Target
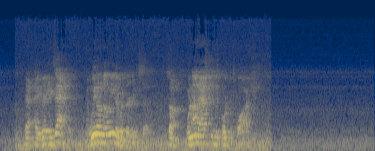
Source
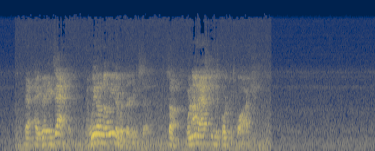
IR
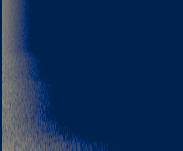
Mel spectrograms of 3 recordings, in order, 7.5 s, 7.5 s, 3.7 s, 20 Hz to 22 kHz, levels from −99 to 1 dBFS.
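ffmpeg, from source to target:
-af "firequalizer=gain_entry='entry(230,0);entry(550,-9);entry(1100,-8);entry(2400,-13)':delay=0.05:min_phase=1,volume=2.5dB"

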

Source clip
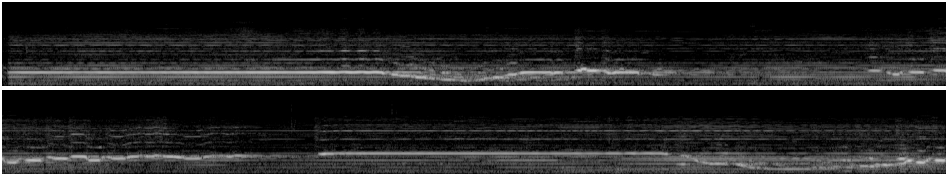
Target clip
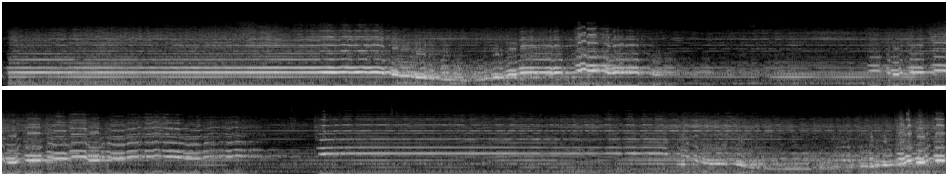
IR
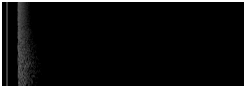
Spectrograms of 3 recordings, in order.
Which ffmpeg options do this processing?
-filter_complex "[0:a]aeval=exprs='0.237*(cos(1*acos(clip(val(0)/0.237,-1,1)))-cos(1*PI/2))+0.00335*(cos(5*acos(clip(val(0)/0.237,-1,1)))-cos(5*PI/2))+0.0335*(cos(6*acos(clip(val(0)/0.237,-1,1)))-cos(6*PI/2))+0.0473*(cos(8*acos(clip(val(0)/0.237,-1,1)))-cos(8*PI/2))':channel_layout=same,equalizer=frequency=125:width_type=o:width=1:gain=11,equalizer=frequency=500:width_type=o:width=1:gain=9,equalizer=frequency=2000:width_type=o:width=1:gain=5,equalizer=frequency=4000:width_type=o:width=1:gain=10,asplit=2[link_01][link_02];[link_02]asetrate=58866,aresample=44100,atempo=0.749154,volume=-8dB[link_03];[link_01][link_03]amix=inputs=2:normalize=0,asplit=2[link_04][link_05];[1:a]atrim=start_sample=2205[link_06];[link_05][link_06]afir=irnorm=-1:irlink=0,volume=-14dB[link_07];[link_04][link_07]amix=inputs=2:normalize=0,volume=-3.5dB"

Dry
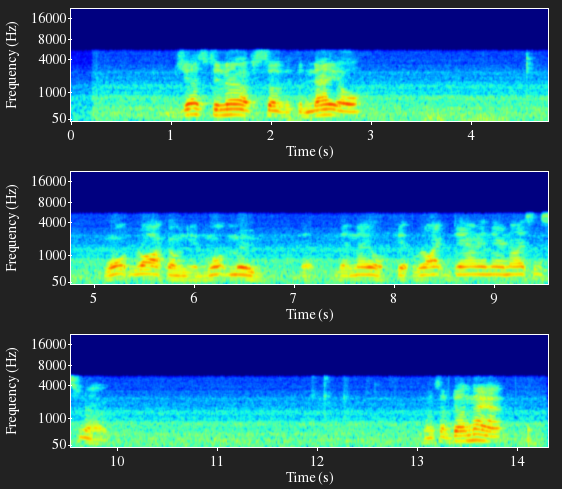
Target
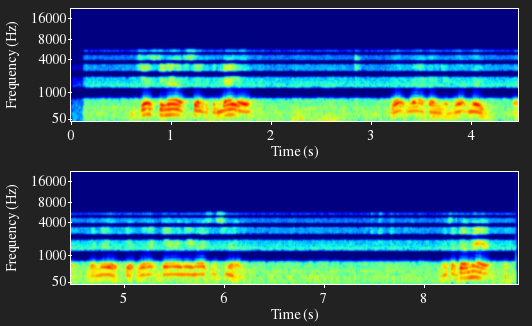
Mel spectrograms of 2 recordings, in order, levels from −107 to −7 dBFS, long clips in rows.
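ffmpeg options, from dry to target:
ffmpeg -i in.wav -af "agate=range=-33dB:threshold=-48dB:ratio=3:detection=peak,atempo=1.6,afftfilt=real='re*eq(mod(floor(b*sr/1024/670),2),0)':imag='im*eq(mod(floor(b*sr/1024/670),2),0)':win_size=1024:overlap=0.75,volume=7.5dB" out.wav

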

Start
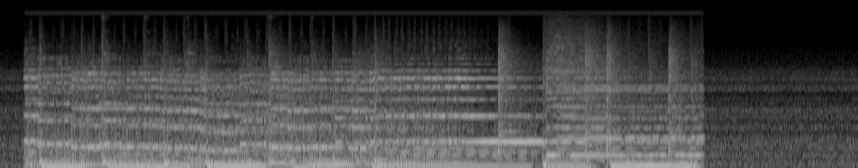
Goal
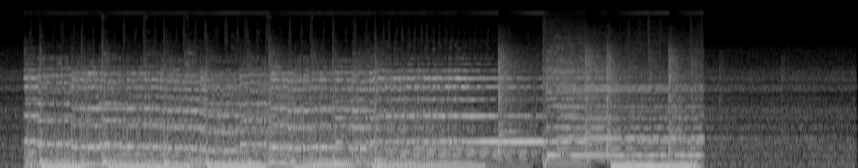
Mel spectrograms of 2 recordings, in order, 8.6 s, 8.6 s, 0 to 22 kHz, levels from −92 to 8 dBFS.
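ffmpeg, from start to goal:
ffmpeg -i in.wav -filter_complex "[0:a]asettb=1/sr,asplit=3[link_01][link_02][link_03];[link_01]atrim=end=4.854[link_04];[link_02]atrim=start=4.85:end=6.11,asetpts=PTS-STARTPTS,afade=type=in:duration=0.004:curve=qsin,afade=type=out:start_time=1.256:duration=0.004:curve=qsin,highpass=180[link_05];[link_03]atrim=start=6.106[link_06];[link_04][link_05]acrossfade=duration=0.004:curve1=hsin:curve2=qsin[link_07];[link_07][link_06]acrossfade=duration=0.004:curve1=qsin:curve2=hsin,acrossover=split=560|4700[link_08][link_09][link_10];[link_09]aecho=1:1:1123:0.0944[link_11];[link_10]acompressor=threshold=-60dB:ratio=6[link_12];[link_08][link_11][link_12]amix=inputs=3:normalize=0,volume=2.5dB" out.wav

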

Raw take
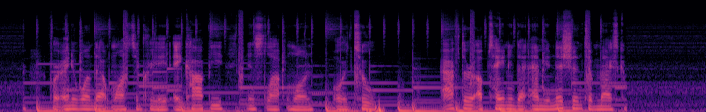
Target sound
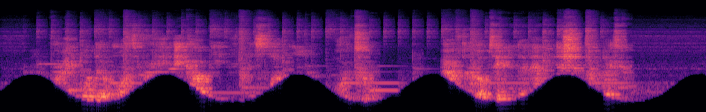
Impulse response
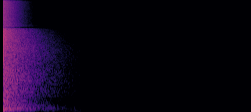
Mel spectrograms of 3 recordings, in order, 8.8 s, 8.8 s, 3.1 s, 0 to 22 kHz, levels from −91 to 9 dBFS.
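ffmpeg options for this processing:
-filter_complex "[0:a]asettb=1/sr,asplit=3[link_01][link_02][link_03];[link_01]atrim=end=6.714[link_04];[link_02]atrim=start=6.71:end=7.21,asetpts=PTS-STARTPTS,afade=type=in:duration=0.004:curve=qsin,afade=type=out:start_time=0.496:duration=0.004:curve=qsin,aecho=1:1:5.5:0.99,atrim=end_sample=22050[link_05];[link_03]atrim=start=7.206[link_06];[link_04][link_05]acrossfade=duration=0.004:curve1=hsin:curve2=qsin[link_07];[link_07][link_06]acrossfade=duration=0.004:curve1=qsin:curve2=hsin[link_08];[1:a]atrim=start_sample=2205,afade=type=out:start_time=0.18:duration=0.01,atrim=end_sample=8379[link_09];[link_08][link_09]afir=irnorm=-1:irlink=0,afftfilt=real='re*gte(b*sr/1024,430*pow(1500/430,0.5+0.5*sin(2*PI*0.6*pts/sr)))':imag='im*gte(b*sr/1024,430*pow(1500/430,0.5+0.5*sin(2*PI*0.6*pts/sr)))':win_size=1024:overlap=0.75,volume=6.5dB"

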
